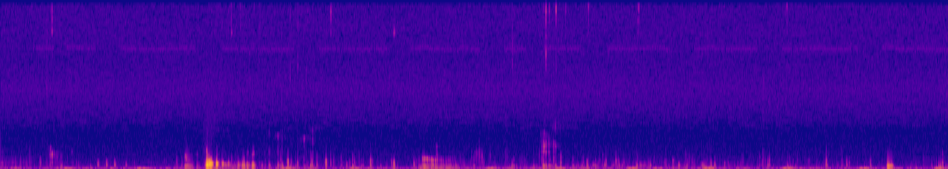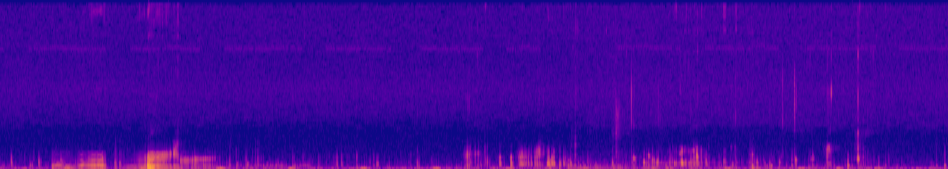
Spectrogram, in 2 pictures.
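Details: Woman's belly after a dinner of fried rice and duck, unedited, no talking: irregular gurgles and bubbling rumbles with quiet gaps between them. Normal bowel sounds (borborygmi).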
